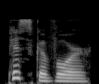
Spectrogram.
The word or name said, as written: piscivore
